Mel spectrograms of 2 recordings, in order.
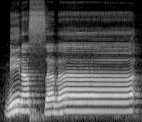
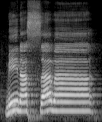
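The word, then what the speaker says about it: من السماء: Begitu juga ketika ada hamzah di akhir, sudah disinggung juga, mesti jelas dan sedikit ditekan, yakni di nabar. Minas sama'a, bukan sekadar membacanya dengan minas sama'a, belum cukup. Ada nabar sedikit. Minas sama'a, silakan.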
